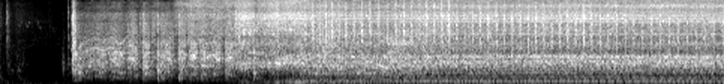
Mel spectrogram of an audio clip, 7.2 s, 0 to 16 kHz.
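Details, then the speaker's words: 1993 Ford F150 first start after 14 years: cranks, catches, runs rough with fast light ticking; assumed to fade with oil pressure, possibly exhaust leaks; source unconfirmed. "We're going to ignore all the ticking. That will go away with oil pressure, I'm sure. It sounded like exhaust leaks to me."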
